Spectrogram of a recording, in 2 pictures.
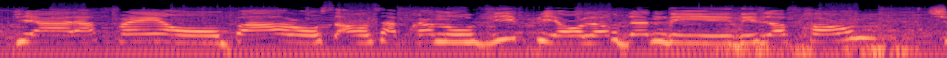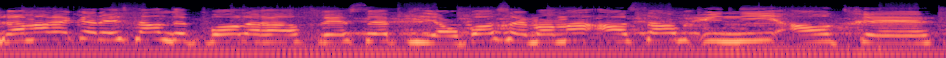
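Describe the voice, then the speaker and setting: A Québécois woman with a high, light voice talks earnestly about her team, pausing on fillers as she goes. Music plays clearly behind her. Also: steady tone. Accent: Québécois French. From Quebec, Canada. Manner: earnest, with hesitant fillers and restarts. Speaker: college basketball player. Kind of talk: casual interview testimonial.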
